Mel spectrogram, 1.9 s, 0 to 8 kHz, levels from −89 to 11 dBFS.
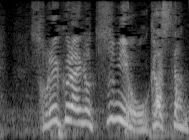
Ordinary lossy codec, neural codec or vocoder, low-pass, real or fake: none; none; none; real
